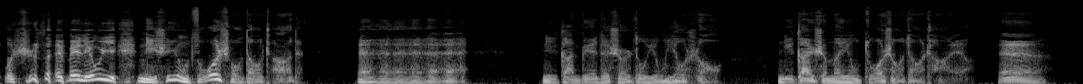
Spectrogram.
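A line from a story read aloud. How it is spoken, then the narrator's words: Laughing suddenly. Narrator (Chinese): 蝴蝶花默然半晌，忽然又笑了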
